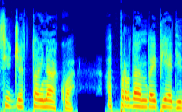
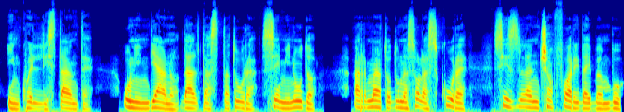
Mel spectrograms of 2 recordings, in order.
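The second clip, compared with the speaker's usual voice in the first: usual speaking voice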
